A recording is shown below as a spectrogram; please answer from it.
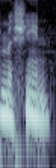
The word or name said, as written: machine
